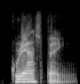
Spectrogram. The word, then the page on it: grasping: American English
